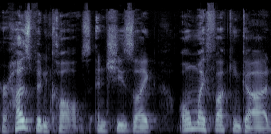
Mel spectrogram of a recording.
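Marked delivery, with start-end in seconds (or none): 1.8-2.7 put-on panicked outburst. Retelling a movie scene where the wife's husband calls: imitating someone panicking.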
